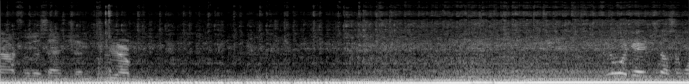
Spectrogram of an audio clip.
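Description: A 1968 Pontiac Tempest engine, warm and running a carburetor not matched to it, is floored from inside the car. A low drone swells into a heavy, rising roar over the last few seconds, with voices faintly audible beneath.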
